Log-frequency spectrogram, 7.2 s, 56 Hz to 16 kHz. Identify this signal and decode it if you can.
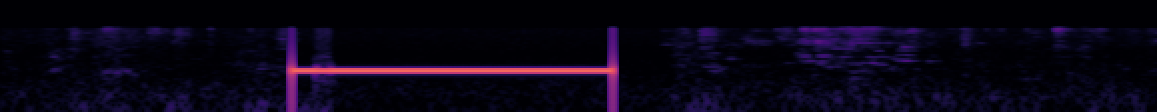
Ringback tone (North America), 440 + 480 Hz.
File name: CENTRAL BLN / out ximena.diaz - .6578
